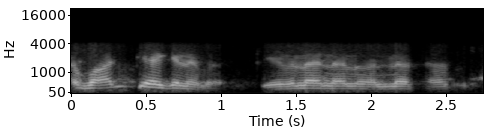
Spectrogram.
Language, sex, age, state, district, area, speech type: Kannada, male, 60+, Karnataka, Gulbarga, urban, conversation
